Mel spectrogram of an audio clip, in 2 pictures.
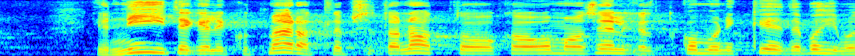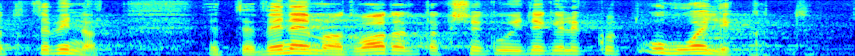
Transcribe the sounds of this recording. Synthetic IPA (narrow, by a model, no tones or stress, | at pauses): jɑniːt̪e̞ɡ̥e̞likult̪mæːɾɑt̪le̞b̥se̞d̪̥ɑnɑːt̪ːˑo̞kɑo̞mɑse̞lɡ̥e̞lt̪ko̞mːunikːe̞ːd̪epɤɦimɤt̪ːˑet̪ːˑe̞pinːɑ̰lt̪ˑe̞t̪ːve̞ne̞mɑːd̪̥vɑːd̪̥e̞lt̪ˑɑkse̞kujt̪e̞ɡ̥e̞likːˑult̪ˑuɦuɑlʲːikːˑɑ̥t̪ːˑ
